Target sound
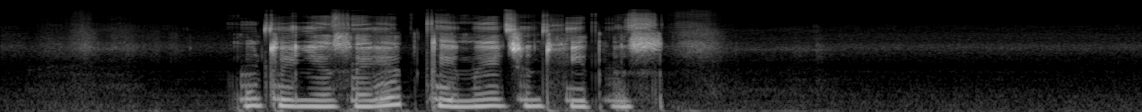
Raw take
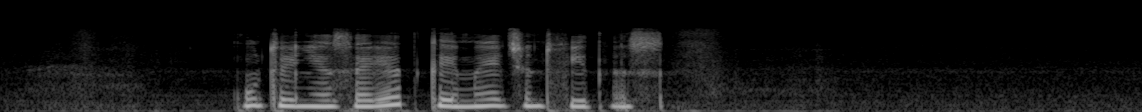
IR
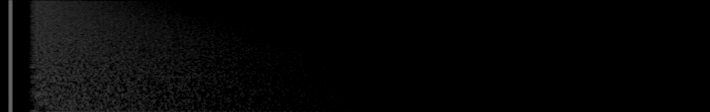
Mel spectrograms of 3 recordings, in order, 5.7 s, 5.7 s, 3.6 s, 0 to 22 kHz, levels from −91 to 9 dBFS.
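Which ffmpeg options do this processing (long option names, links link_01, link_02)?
-filter_complex "[0:a]highshelf=frequency=2600:width_type=q:width=3:gain=13.5,asplit=2[link_01][link_02];[link_02]asetrate=88200,aresample=44100,atempo=0.5,volume=-11dB[link_03];[link_01][link_03]amix=inputs=2:normalize=0"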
